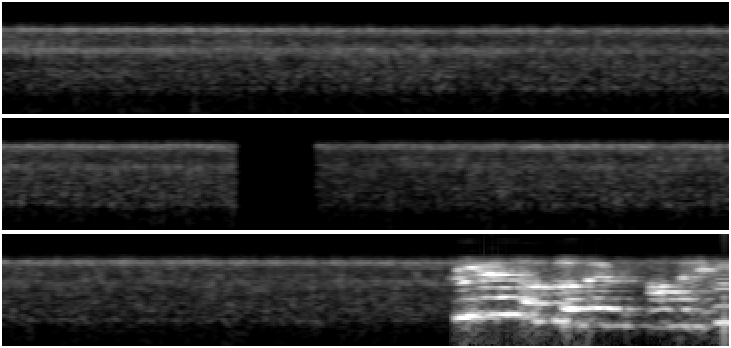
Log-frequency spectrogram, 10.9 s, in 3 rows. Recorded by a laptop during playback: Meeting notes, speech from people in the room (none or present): present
